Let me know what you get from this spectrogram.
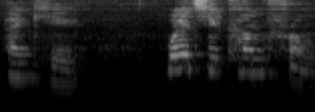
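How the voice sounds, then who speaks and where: A woman working as an exam interviewer, asking short, measured questions in a formal manner. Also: medium pitch, big pitch swings, darkish tone, a little hiss or hum. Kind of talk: scripted test questions.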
